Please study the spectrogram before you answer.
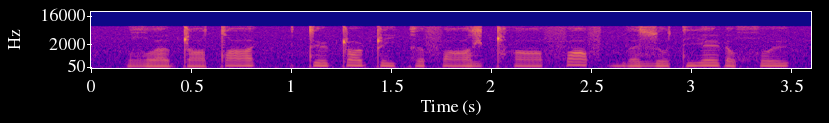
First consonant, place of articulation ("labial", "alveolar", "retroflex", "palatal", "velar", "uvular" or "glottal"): uvular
